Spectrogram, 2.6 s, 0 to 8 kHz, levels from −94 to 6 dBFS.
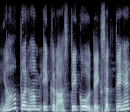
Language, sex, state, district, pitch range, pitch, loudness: Hindi, male, Jharkhand, Ranchi, 165-225 Hz, 205 Hz, -14 LUFS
